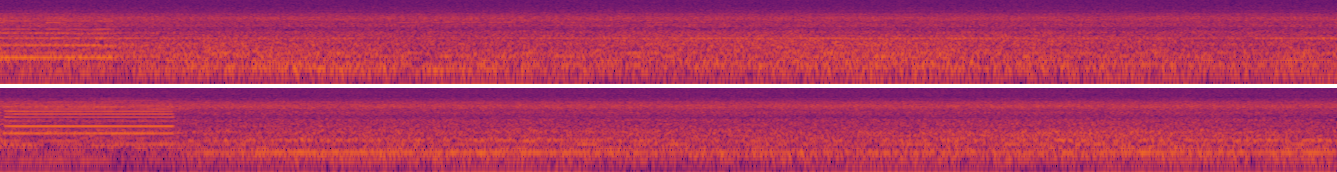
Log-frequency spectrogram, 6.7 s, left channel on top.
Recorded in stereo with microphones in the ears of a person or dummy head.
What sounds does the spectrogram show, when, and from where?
Only background noise.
